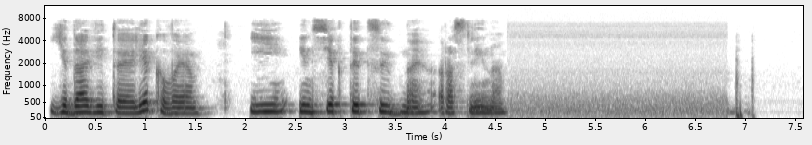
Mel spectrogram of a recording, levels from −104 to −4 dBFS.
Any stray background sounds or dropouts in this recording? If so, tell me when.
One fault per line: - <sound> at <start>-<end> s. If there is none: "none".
none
